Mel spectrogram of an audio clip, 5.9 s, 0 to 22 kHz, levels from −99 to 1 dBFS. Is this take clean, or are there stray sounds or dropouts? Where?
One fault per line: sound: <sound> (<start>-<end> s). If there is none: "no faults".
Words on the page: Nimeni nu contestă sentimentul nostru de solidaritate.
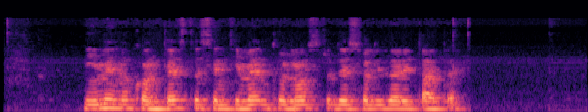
no faults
